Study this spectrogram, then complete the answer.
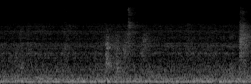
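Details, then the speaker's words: Maytag Bravos electric steam dryer after full strip-down and greasing, just loaded with a full load of clothes; low even motor hum with soft occasional tumbling thuds, no squeal, scrape or rumble; normal, quiet running. "Okay, just loaded up all the clothes there. And aside from those clothes bouncing around,"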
